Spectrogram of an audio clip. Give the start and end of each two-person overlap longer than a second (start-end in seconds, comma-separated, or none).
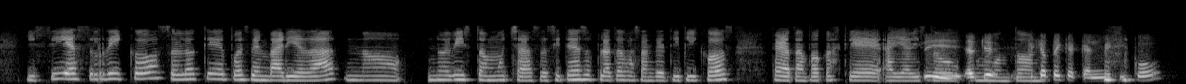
9.0-10.5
